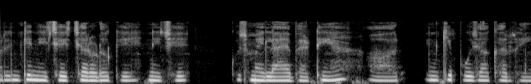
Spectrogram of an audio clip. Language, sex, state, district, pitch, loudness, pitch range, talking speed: Hindi, female, Bihar, Kaimur, 190 Hz, -16 LUFS, 180-200 Hz, 170 wpm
